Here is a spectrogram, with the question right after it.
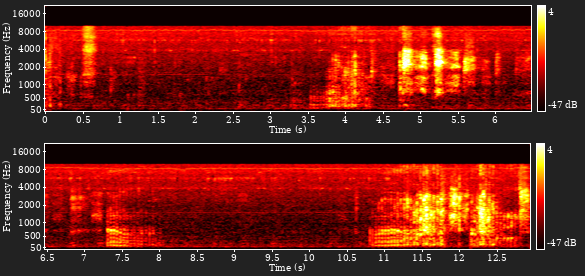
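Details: Shih Tzu named Lacey, a pet dog, playing tug of war with a favourite pink blanket; rough, noisy growling bursts of a second or two come in four spells, with quiet pauses between.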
